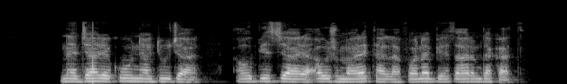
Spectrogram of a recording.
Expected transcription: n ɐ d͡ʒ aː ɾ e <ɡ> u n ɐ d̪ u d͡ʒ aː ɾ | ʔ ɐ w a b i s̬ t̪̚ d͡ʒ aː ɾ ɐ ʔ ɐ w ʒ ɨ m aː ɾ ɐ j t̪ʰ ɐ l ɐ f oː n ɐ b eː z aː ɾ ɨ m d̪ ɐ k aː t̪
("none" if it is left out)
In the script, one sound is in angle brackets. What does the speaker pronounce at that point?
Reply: k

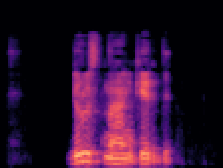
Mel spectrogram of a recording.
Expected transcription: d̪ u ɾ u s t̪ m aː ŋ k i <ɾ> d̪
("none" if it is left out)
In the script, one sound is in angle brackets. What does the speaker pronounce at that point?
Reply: ɾ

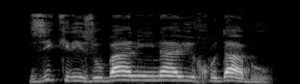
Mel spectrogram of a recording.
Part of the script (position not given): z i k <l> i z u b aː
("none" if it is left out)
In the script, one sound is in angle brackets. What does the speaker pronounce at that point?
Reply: ɾ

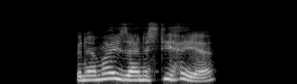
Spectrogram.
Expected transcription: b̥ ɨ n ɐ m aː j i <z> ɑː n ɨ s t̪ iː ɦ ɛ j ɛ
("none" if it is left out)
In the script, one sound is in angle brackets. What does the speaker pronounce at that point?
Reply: z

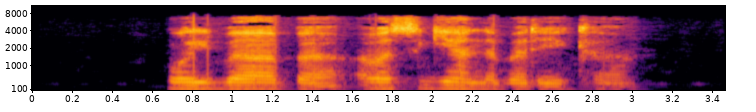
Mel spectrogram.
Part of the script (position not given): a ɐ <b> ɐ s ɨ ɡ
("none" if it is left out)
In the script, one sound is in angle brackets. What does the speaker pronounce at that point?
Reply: w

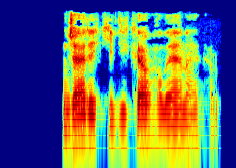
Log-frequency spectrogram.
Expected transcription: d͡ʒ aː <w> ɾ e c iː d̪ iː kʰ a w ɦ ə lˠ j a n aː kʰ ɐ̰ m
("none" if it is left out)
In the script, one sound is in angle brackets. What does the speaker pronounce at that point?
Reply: none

